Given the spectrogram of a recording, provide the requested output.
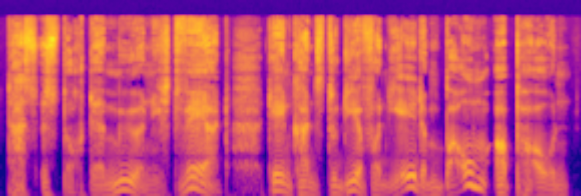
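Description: A man voicing a doubtful old male tailor, the hero's father, speaking gruffly and in disbelief. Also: low-pitched, sing-song, measured pace, fairly bright tone, no room sound, clean studio sound, full character voice.

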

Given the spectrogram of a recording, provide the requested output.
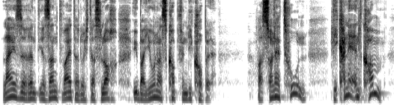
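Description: A man reading a children's story aloud, animated narration that acts out the characters. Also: medium pitch, normal speed, breathy edge, no echo, clean studio sound. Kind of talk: expressive scripted story narration.

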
